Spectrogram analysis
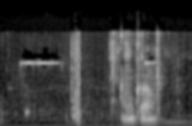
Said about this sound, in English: I'm finna step out this car and give me some fresh air.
